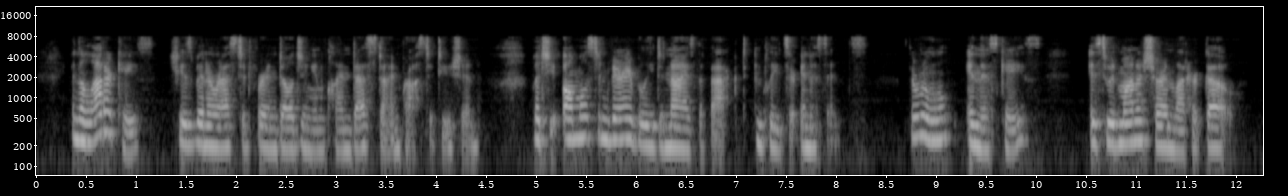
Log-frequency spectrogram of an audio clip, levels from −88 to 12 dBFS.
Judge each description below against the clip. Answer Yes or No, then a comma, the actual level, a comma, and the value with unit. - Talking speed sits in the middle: Yes, average, 180 wpm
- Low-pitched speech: No, high, 195 Hz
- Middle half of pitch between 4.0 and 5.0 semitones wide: Yes, average, 4.5 semitones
